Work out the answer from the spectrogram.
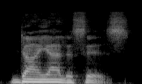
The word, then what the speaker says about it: dialysis: और ये ध्यान में रखिए कि हमको दूसरे शब्दांश पर यानी AL पर जोर डालना है। डायलिसिस, डायलिसिस। गलत प्रोनाउंसिएशन में हम पहले शब्दांश पर यानी DI पर जोर डालते हैं, डायलिसिस।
